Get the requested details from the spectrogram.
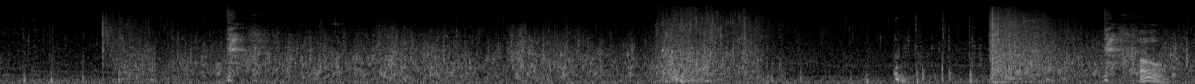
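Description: Water splashes as a swimmer paddles and dashes through it.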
